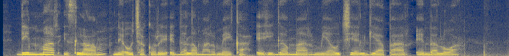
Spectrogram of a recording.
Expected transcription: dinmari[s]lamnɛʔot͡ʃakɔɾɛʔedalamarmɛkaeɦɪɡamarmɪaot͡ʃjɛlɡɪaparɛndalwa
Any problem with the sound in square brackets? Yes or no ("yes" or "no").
no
